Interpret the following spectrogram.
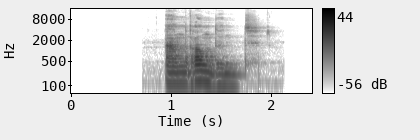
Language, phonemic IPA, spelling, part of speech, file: Dutch, /ˈanrɑndənt/, aanrandend, verb, Nl-aanrandend.ogg
- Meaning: present participle of aanranden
